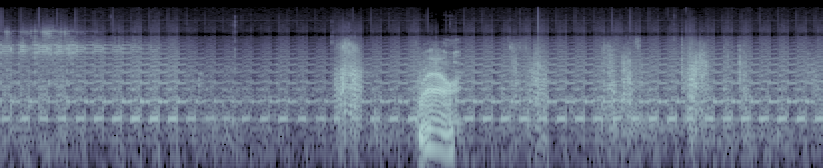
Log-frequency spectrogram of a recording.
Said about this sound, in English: So, okay, so maybe you're somebody who's obsessed with distortion. This is three ring modulators.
